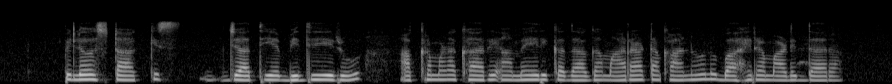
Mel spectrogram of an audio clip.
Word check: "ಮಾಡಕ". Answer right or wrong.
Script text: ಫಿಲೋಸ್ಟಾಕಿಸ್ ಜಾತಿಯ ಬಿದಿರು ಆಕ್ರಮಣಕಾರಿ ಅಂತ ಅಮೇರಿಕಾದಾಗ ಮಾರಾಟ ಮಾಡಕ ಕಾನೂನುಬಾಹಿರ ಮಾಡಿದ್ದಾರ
wrong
